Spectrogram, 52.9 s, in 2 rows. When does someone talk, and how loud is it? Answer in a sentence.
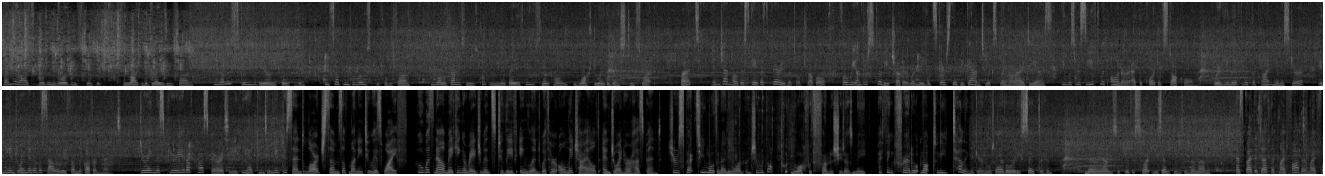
The talking can be heard from 0.0 to 52.8 s, at a steady volume.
